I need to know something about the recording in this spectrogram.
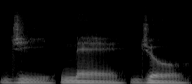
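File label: "jinejo", concatenated syllables; Affixing experiment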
